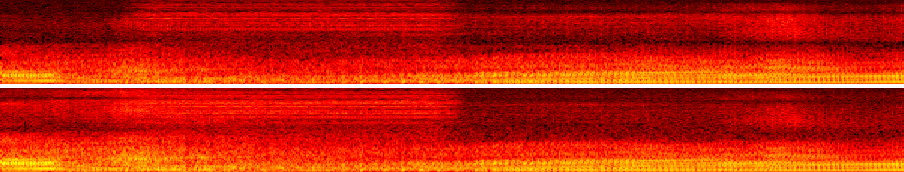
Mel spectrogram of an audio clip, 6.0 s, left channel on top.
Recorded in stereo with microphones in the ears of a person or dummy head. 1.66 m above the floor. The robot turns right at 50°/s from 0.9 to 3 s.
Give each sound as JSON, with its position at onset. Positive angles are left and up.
{"t": 0.0, "sound": "a motorcycle", "side_deg": -80}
